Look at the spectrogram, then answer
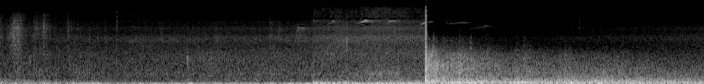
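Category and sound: impact, shelling explosions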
